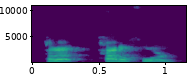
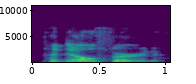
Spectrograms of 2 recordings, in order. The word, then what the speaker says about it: Padelford: what I saw from Paddleford today. Padelford, sir. Padelford. I was trying to. I saw that tweet. Saying it wrong.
